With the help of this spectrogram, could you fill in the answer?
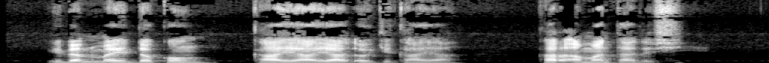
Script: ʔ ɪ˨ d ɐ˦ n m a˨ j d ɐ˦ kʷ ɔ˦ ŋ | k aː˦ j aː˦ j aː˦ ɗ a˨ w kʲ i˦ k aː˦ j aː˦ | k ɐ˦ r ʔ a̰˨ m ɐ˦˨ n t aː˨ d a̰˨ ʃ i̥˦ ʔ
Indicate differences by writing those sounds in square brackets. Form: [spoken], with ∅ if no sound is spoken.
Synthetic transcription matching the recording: ʔ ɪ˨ d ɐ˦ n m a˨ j d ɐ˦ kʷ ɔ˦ ŋ | k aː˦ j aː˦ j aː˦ ɗ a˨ w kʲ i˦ k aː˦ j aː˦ | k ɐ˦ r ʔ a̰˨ m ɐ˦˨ n t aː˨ d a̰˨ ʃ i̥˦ ʔ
